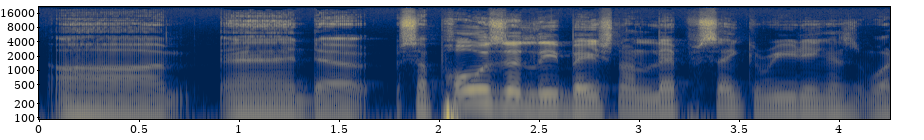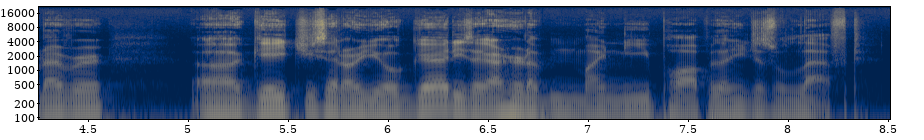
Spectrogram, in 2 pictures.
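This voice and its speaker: A man's voice: mid-range voice, steady tone, darkish tone, smooth. A congested man co-hosting a casual sports podcast, reading off lists with lots of fillers. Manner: reads off lists haltingly with fillers. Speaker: podcast co-host.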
